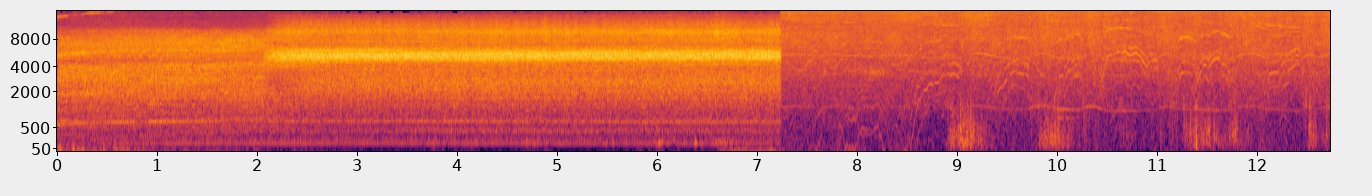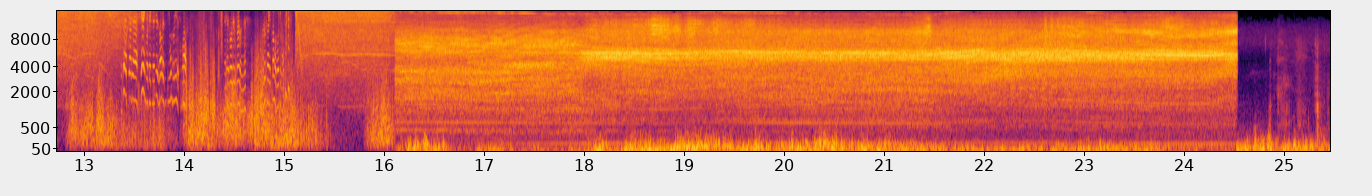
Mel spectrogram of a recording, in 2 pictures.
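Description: A grinder cuts out a through-hull fitting on a Bianca 27 sailboat. A loud, steady high whine shifts pitch as the disc bites, with a harsh, gritty grinding stretch in the middle, heard close and with no voices.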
